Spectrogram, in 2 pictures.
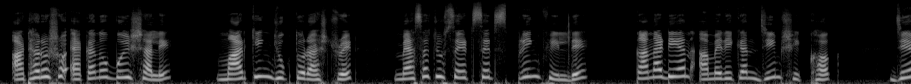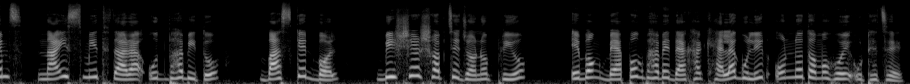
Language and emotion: Bengali, neutral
